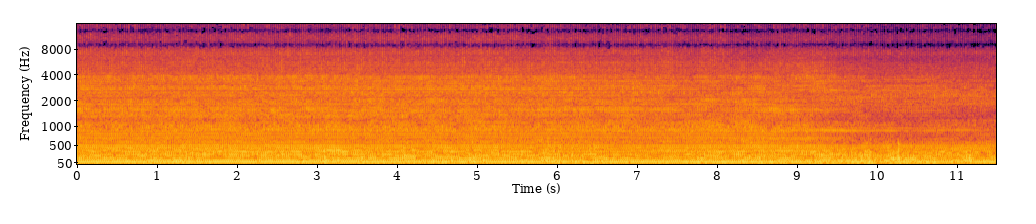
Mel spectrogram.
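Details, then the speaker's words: 1938 Bendix Eclipse SMD 2.25 hp single-cylinder antique outboard, saved from scrap: steady, even fast putter, no knocks or misses, slightly weak; runs pretty well but sounds barely enough compression, unsure if normal, modest throttle response. Normal running, low compression suspected. "so you can see it's not a Powerhouse but it runs pretty well uh I was surprised uh again it sounds like it barely has enough compression"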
